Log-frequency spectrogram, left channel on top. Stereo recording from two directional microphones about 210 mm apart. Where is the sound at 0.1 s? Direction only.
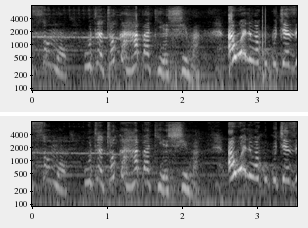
15° right (ahead or behind).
